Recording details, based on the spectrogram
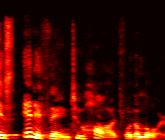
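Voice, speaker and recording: The speaker uses a put-on character voice at a middle pitch. The delivery is fairly slow. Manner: solemn, authoritative.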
